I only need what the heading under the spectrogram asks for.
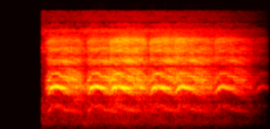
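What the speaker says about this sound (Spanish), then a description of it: "Los cuervos graznaron." Crows caw repeatedly and clearly, giving a steady series of five or six harsh calls close by, with nothing else heard.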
